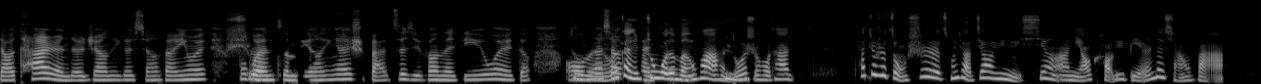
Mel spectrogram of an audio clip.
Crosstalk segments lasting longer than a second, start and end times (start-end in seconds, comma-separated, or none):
5.7-7.5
